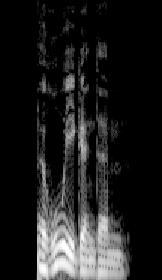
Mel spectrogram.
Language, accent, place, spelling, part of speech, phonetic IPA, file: German, Germany, Berlin, beruhigendem, adjective, [bəˈʁuːɪɡn̩dəm], De-beruhigendem.ogg
- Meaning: strong dative masculine/neuter singular of beruhigend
